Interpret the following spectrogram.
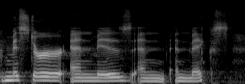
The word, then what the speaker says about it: Mx: Mr., Ms., Miss, Mix, all of those honorifics. Mix is a gender-neutral honorific you can use in English. Did you know? Now you know. It's spelled MX. It's pronounced like mix, like you're mixing up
